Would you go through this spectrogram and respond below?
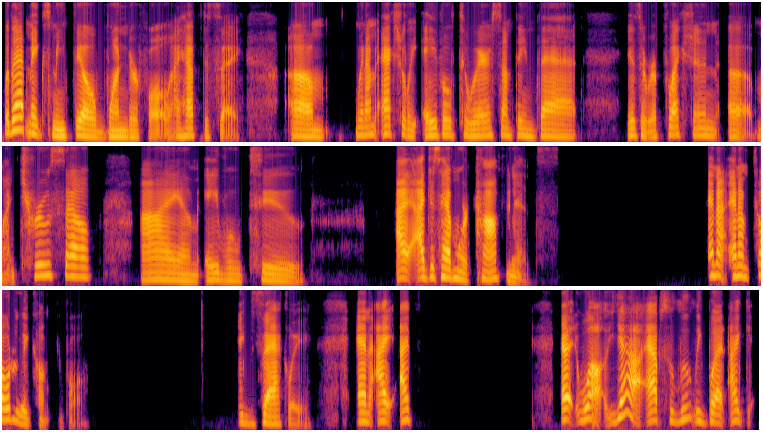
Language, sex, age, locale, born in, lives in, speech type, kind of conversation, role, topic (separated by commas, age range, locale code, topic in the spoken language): English, female, 55-59, en-US, United States, United States, conversation, podcast, guest, How does wearing something that reflects your true self make you feel?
